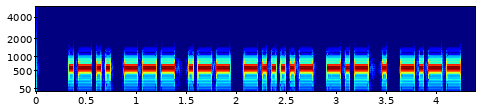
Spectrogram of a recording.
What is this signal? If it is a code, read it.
Morse code, heard as a keyed tone, about 26 wpm, 600 Hz. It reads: LOW-KEY
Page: Never 26wpm | CW med Gnister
